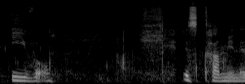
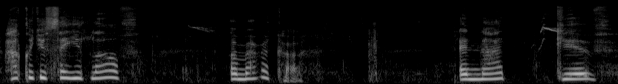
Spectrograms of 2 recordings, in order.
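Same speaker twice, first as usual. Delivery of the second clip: loud, higher angry shout; angry outburst; 7 semitones higher, 5 dB louder than usual. Real, not acted. Ranting speaker shouts the question at the politician, angry and loud. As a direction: burst out with real anger. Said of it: "I'm angry".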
